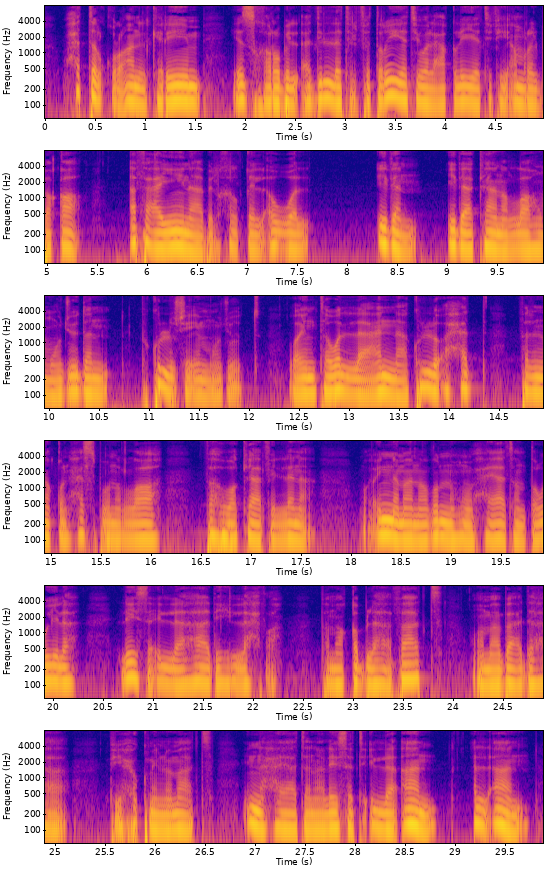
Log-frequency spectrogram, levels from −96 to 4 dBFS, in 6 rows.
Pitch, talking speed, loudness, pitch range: 105 Hz, 110 wpm, -17 LUFS, 100-115 Hz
